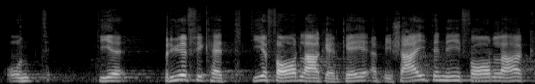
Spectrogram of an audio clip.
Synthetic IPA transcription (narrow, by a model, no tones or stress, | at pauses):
ʔʊnt | d̥iəpryəfɪɡhɛtd̥iəfɔːrlaːɡɛɾɡ̥ɛːʔəbɛʃaɪdənifɔːrlaːɡ̥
